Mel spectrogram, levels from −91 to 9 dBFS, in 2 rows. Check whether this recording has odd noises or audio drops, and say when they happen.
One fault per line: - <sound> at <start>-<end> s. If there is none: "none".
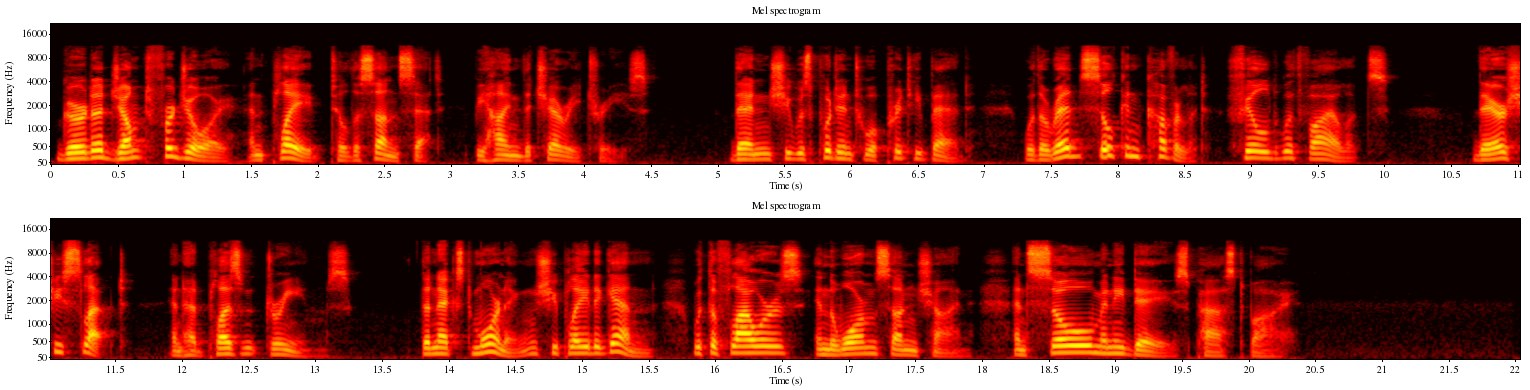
none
